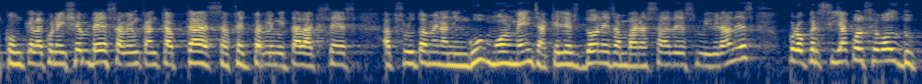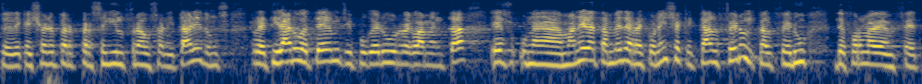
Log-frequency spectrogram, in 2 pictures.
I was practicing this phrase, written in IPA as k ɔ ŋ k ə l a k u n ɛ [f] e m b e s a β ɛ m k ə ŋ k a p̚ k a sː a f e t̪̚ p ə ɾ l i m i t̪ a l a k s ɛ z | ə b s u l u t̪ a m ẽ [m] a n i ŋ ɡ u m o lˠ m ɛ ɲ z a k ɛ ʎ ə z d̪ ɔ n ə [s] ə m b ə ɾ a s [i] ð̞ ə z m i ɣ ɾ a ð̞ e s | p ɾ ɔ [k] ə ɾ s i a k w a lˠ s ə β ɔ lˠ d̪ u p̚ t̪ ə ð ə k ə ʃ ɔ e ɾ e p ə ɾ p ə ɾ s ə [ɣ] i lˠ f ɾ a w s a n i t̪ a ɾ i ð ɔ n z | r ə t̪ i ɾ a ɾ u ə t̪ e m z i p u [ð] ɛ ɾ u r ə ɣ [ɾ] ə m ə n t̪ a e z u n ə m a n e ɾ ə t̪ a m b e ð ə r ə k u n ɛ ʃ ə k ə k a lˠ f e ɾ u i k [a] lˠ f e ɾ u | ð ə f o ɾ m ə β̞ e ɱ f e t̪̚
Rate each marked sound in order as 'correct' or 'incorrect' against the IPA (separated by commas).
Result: incorrect, incorrect, incorrect, incorrect, incorrect, correct, incorrect, incorrect, correct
